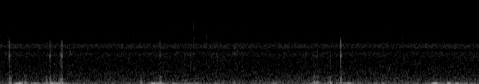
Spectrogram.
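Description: River water flowing steadily, a continuous rushing hiss, broken by a few low thumps and faint clicks.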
